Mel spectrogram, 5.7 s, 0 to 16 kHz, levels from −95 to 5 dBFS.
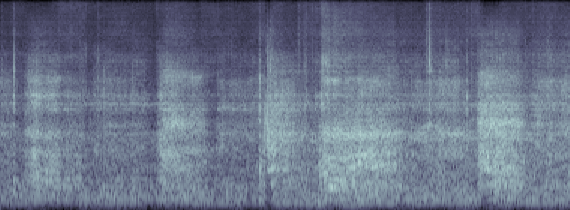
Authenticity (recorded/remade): remade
